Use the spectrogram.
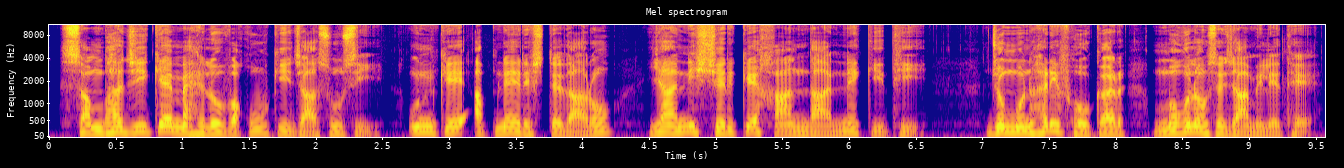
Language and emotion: Urdu, neutral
